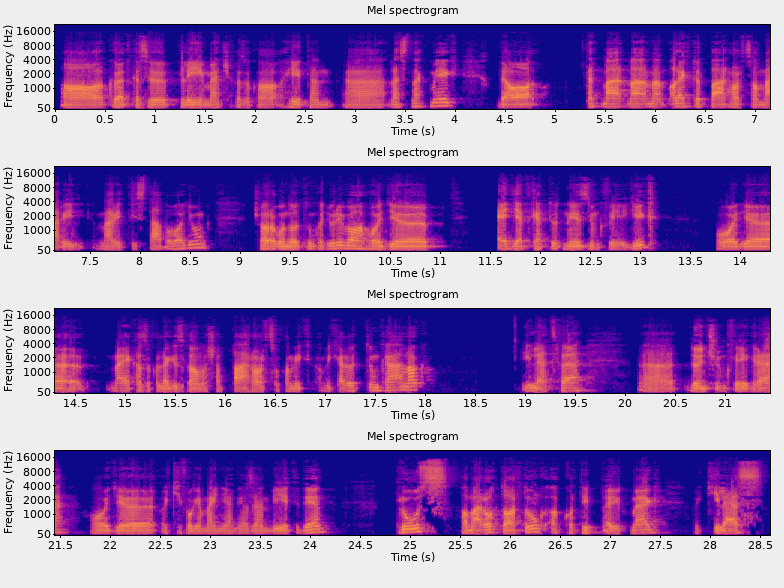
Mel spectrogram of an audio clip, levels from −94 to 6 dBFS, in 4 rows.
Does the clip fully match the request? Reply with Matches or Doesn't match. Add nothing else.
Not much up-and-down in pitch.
Matches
